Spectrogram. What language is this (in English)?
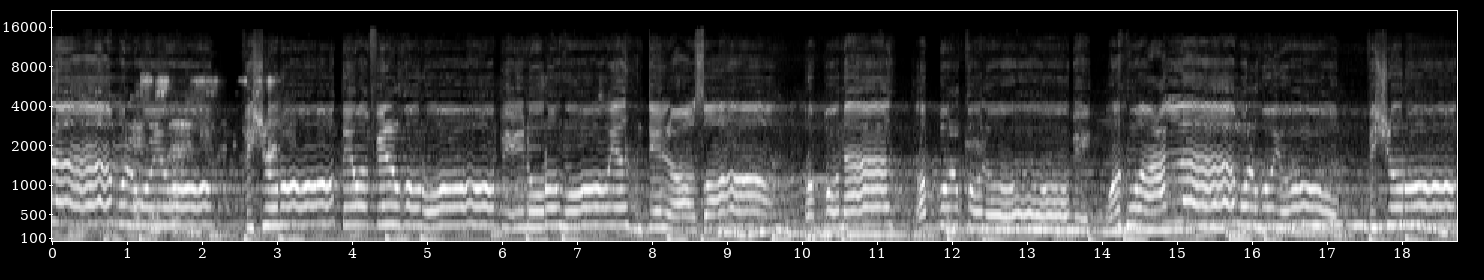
Malay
